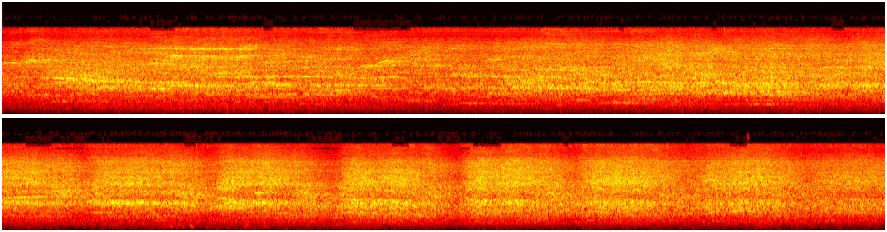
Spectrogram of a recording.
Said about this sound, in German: Der Jubel in Spanisch nimmt kein Ende, wie wir das schon gewohnt sind von den Generalaudienzen auch auf dem Petersplatz.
